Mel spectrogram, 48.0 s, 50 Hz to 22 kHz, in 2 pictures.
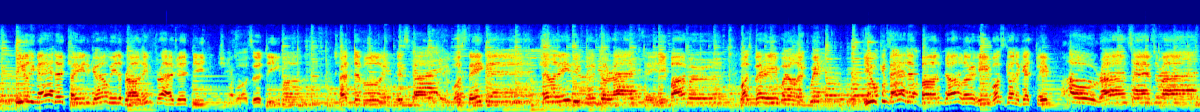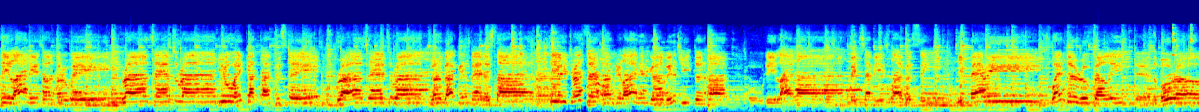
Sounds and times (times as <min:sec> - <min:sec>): Music: 0:00.0 - 0:47.9.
